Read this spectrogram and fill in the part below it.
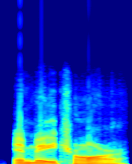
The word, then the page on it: MHR: American English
